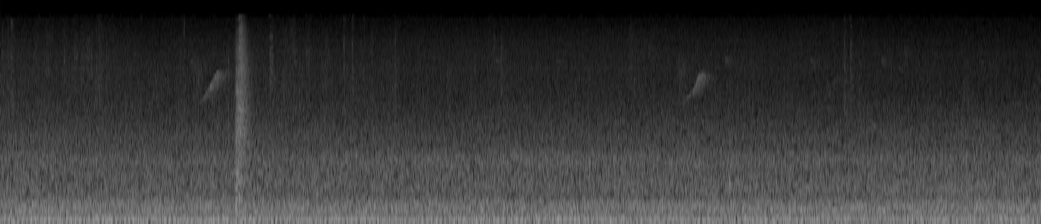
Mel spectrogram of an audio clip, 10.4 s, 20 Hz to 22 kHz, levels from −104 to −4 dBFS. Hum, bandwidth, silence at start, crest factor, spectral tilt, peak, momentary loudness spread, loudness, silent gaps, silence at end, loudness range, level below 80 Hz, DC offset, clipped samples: none; 16 kHz; 0 s; 18 dB; -6 dB/octave; -34 dBFS; 2 LU; -53 LUFS; none; 0 s; 1 LU; -66 dBFS; under 0.1%; under 0.1%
